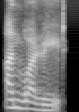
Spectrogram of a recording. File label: "unworried", Indian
